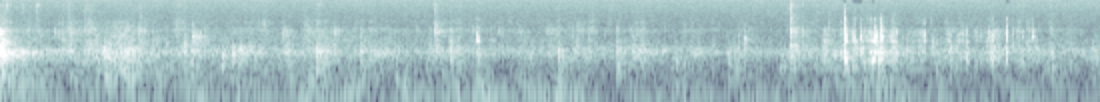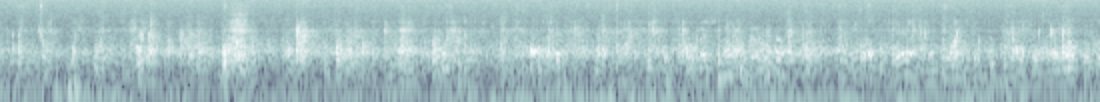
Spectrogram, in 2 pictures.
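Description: Footsteps of a person walking on grit-covered concrete, with scattered faint knocks and rustles from their gear.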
